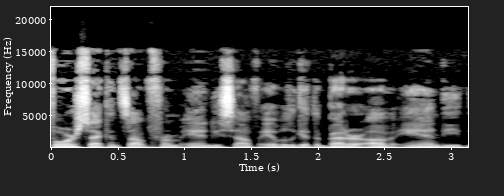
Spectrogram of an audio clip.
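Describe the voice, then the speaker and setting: A man talks at a fairly quick pace. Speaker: esports cycling race commentator. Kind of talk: live race commentary. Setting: live stream broadcast. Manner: fast; loud.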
